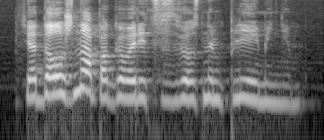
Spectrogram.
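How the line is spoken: Barking. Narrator (Russian): рявкнула синяя звезда

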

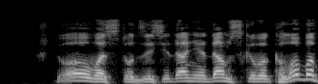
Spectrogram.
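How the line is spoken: Growling. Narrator (Russian): прорычал я

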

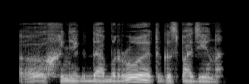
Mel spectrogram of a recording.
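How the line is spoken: Worried voice, butler. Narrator (Russian): обеспокоенным голосом произнес дворецкий

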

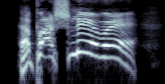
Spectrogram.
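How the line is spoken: Yelled at full strength. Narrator (Russian): заорал, что было сил Переверзев

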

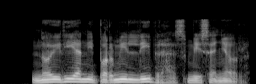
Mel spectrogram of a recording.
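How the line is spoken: Exclaimed. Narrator (Spanish): exclamó Gucho

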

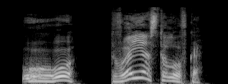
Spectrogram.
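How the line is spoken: Joyful rasp. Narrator (Russian): радостно прохрипел Жига

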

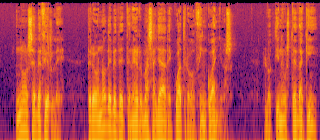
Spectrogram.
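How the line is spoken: Firm, relieved voice. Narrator (Spanish): con el aire de un hombre aligerado de una intolerable carga, y después contestó con voz firme

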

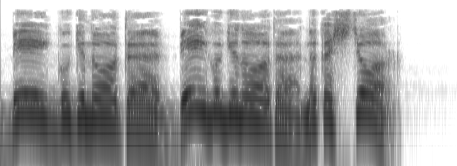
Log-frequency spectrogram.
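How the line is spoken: Children shouting loudly. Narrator (Russian): А малыши кричали изо всех сил

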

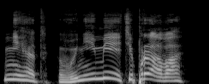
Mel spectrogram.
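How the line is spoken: Wailing yell. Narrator (Russian): вопил тот

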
